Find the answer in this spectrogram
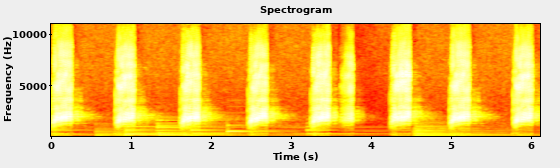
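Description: A duck quacking over and over, about nine loud quacks at an even pace of roughly one a second, over soft background music.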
